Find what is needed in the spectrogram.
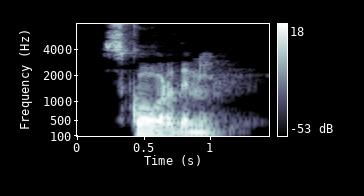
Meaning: instrumental plural of сковорода́ (skovorodá)
- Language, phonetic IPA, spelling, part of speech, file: Russian, [skəvərɐˈdamʲɪ], сковородами, noun, Ru-ско́вородами.ogg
